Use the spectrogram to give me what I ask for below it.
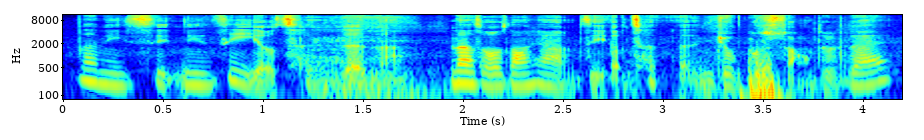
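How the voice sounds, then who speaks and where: A young woman co-hosting a podcast with her husband, telling a story in a lively way and pressing him to admit he was wrong. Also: fairly low pitch, racing, very noisy. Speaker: podcast co-host. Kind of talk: casual chat.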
